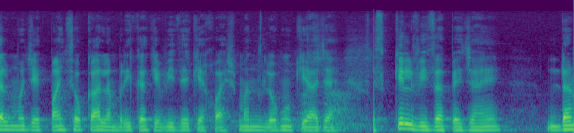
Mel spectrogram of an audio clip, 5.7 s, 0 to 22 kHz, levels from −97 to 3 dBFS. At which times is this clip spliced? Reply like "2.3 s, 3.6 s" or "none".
3.8 s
